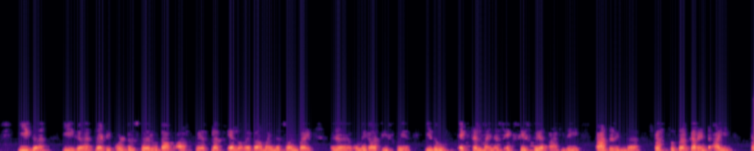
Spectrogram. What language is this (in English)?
Kannada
